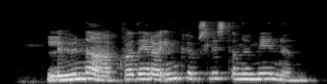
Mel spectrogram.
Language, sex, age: Icelandic, female, 40-49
